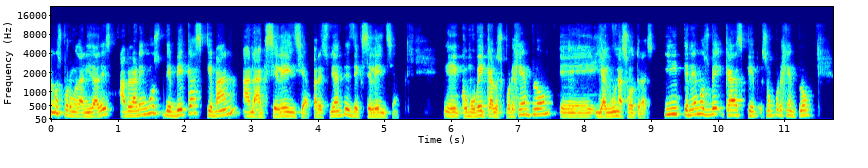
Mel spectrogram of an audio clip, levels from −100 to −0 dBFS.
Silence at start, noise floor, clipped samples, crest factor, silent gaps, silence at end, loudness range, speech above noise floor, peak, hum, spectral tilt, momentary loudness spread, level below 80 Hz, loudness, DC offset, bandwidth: 0 s; -62 dBFS; under 0.1%; 16 dB; none; 0.35 s; 2 LU; 36 dB; -10 dBFS; none; -5.5 dB/octave; 7 LU; -74 dBFS; -27 LUFS; under 0.1%; 12.5 kHz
